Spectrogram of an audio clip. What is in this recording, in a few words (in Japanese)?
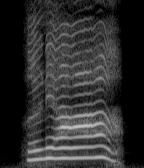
うりゃあー, kawaii voice; ASMR; 色々なワンショット; 1200 kawaii voice!!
